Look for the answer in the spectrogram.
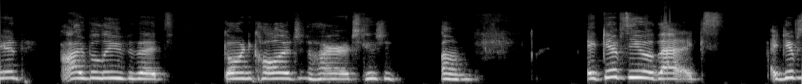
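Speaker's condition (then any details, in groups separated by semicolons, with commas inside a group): Cerebral palsy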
